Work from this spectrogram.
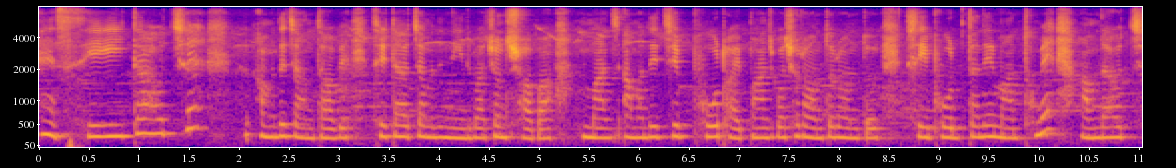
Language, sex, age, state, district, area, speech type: Bengali, female, 18-30, West Bengal, Bankura, urban, spontaneous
